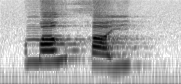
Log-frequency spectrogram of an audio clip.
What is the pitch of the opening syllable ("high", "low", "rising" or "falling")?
rising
